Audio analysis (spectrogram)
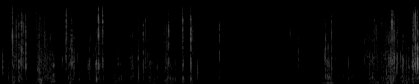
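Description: Two bare hands squeeze and rub a large clear plastic bag full of ice cubes, making bright, crunchy crinkles and sharp crackles. Irregular bursts come in dense clusters, fall to near silence for about half a second partway through, then pick up again.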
